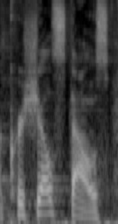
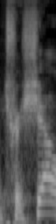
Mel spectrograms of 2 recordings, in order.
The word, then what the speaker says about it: Chrishell Stause: star Chrishell Stause recently, did I say her name right? Yeah, you did. Wow, that's a first time. Yeah. Said she still, I don't know why I always say Trishelle or Stow, I don't know what.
